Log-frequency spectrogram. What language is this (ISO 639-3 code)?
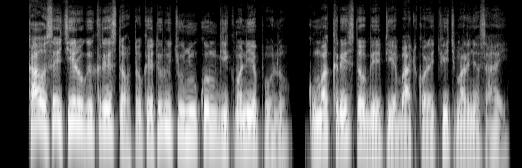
luo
